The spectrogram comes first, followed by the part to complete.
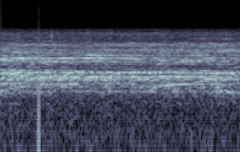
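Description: A crowd cheering and whooping, with one sharp knock about half a second in.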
